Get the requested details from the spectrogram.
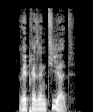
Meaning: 1. past participle of repräsentieren 2. inflection of repräsentieren: third-person singular present 3. inflection of repräsentieren: second-person plural present
- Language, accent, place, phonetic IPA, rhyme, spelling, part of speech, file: German, Germany, Berlin, [ʁepʁɛzɛnˈtiːɐ̯t], -iːɐ̯t, repräsentiert, verb, De-repräsentiert.ogg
